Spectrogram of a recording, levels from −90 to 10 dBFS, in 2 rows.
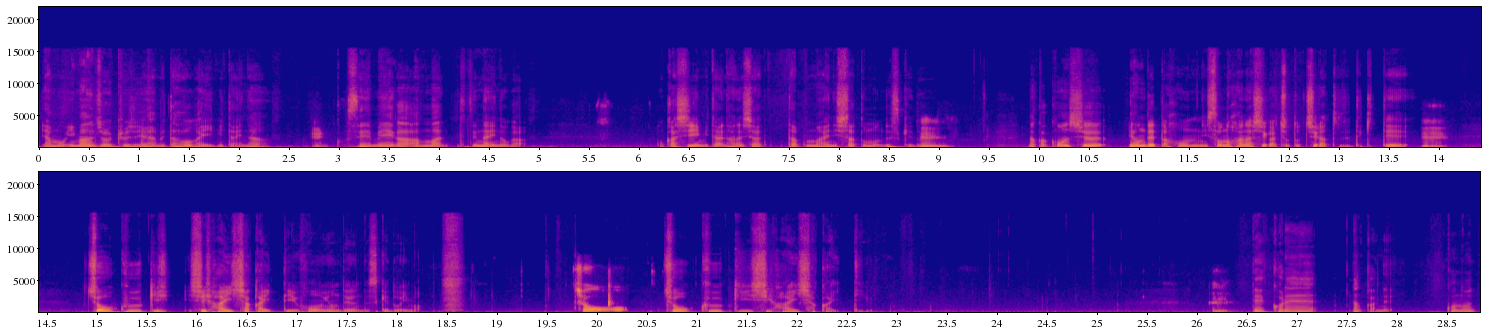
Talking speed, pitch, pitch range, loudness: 265 characters per minute, 115 Hz, 105-130 Hz, -28 LUFS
